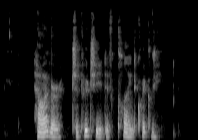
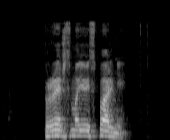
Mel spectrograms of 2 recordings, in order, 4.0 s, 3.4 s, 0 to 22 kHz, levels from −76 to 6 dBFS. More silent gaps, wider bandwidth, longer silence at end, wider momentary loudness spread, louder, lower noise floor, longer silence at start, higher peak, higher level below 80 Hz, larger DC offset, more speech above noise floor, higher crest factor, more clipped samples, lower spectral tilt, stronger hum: neither; first, 16 kHz vs 11.5 kHz; about the same, 0.8 s vs 0.9 s; about the same, 12 LU vs 10 LU; about the same, -22 LUFS vs -21 LUFS; second, -58 dBFS vs -79 dBFS; second, 0.7 s vs 0.9 s; about the same, -2 dBFS vs -4 dBFS; about the same, -62 dBFS vs -62 dBFS; neither; second, 38 dB vs 58 dB; about the same, 20 dB vs 20 dB; neither; about the same, -5.5 dB/octave vs -5 dB/octave; neither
